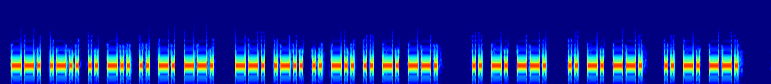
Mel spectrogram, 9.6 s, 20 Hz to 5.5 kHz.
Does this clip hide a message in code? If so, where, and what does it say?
Yes: Morse code from 0.1 to 9.2 s, heard as a keyed tone, about 30 wpm, 600 Hz. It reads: GLIDING GLIDING ING ING ING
